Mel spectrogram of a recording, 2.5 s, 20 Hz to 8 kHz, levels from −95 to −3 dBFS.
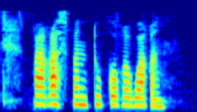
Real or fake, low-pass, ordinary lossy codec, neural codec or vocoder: real; 7.2 kHz; MP3, 24 kbps; none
